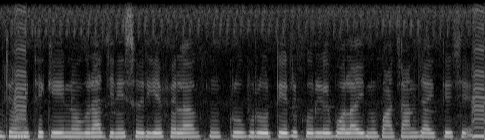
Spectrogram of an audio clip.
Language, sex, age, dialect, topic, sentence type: Bengali, female, 18-24, Western, agriculture, statement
